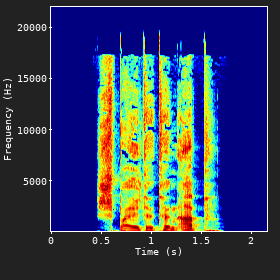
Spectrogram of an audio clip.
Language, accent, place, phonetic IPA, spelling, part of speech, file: German, Germany, Berlin, [ˌʃpaltətn̩ ˈap], spalteten ab, verb, De-spalteten ab.ogg
- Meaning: inflection of abspalten: 1. first/third-person plural preterite 2. first/third-person plural subjunctive II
